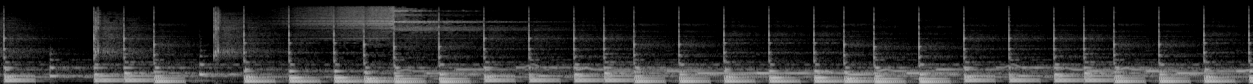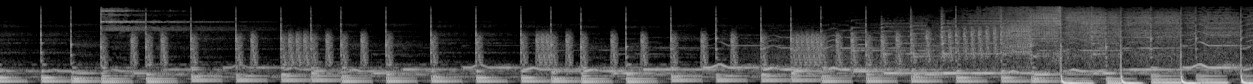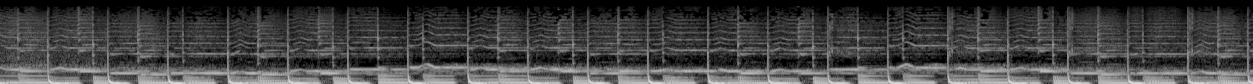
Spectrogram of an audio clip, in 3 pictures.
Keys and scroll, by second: 7.4 8, 7.8 0, 8.1 Return.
